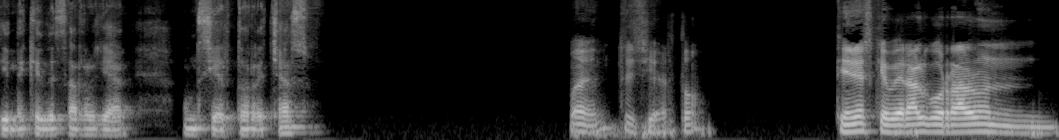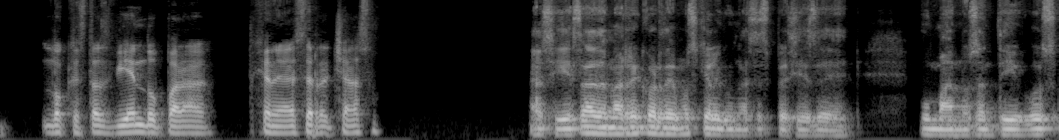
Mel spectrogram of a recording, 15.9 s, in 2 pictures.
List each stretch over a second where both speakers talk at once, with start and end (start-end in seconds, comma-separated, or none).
none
